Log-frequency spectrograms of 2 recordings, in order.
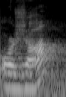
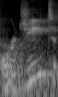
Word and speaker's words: orgeat: we have something called or shot or shot you may hear this mispronounces orgeat or something along those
